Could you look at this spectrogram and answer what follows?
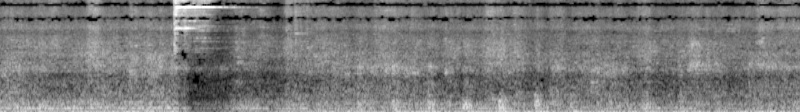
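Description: Train rolling past: a steady low rumble of wheels on the rails, with one sharp click about two seconds in.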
